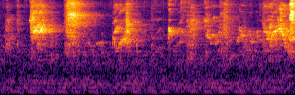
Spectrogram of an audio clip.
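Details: Several budgerigars in a home colony squawk harshly and chirp in uneven bursts, scratchy calls alternating with brief high notes while the birds play and fight.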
